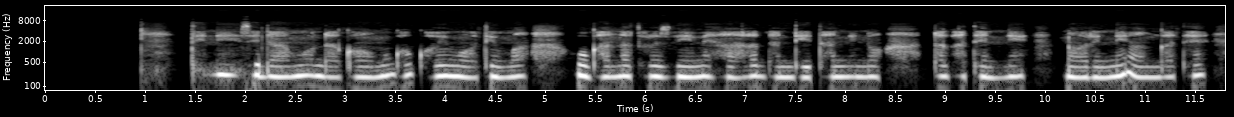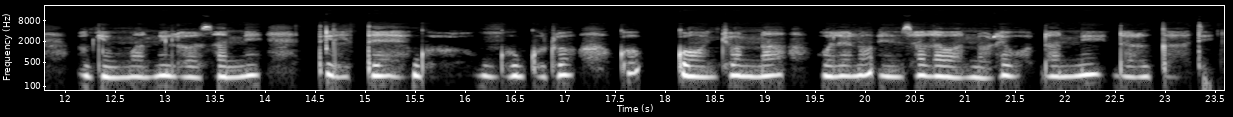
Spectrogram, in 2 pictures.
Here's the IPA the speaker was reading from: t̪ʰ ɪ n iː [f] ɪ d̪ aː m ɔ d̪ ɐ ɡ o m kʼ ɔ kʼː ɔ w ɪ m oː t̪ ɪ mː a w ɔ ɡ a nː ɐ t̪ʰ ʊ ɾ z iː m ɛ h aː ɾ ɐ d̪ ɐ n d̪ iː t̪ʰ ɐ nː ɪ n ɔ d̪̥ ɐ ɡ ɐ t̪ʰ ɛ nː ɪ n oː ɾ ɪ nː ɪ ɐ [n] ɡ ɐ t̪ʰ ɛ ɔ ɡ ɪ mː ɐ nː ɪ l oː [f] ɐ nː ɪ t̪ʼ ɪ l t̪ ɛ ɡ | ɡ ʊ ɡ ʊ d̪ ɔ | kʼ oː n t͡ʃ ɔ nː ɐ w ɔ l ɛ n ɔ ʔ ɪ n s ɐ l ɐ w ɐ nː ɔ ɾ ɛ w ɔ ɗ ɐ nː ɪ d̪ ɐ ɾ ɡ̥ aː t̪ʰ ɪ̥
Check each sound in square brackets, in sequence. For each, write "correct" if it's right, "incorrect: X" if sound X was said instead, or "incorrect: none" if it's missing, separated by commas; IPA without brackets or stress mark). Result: incorrect: s, incorrect: ŋ, incorrect: s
